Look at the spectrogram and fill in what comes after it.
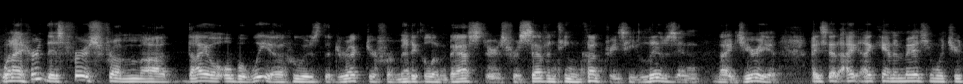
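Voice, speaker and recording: A man speaks at a fairly quick pace with a Midwestern accent and ordinary pitch variation. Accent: American Midwestern. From US Midwest (Chicago). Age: 70s. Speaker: ministry director and documentary maker. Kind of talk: interview.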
